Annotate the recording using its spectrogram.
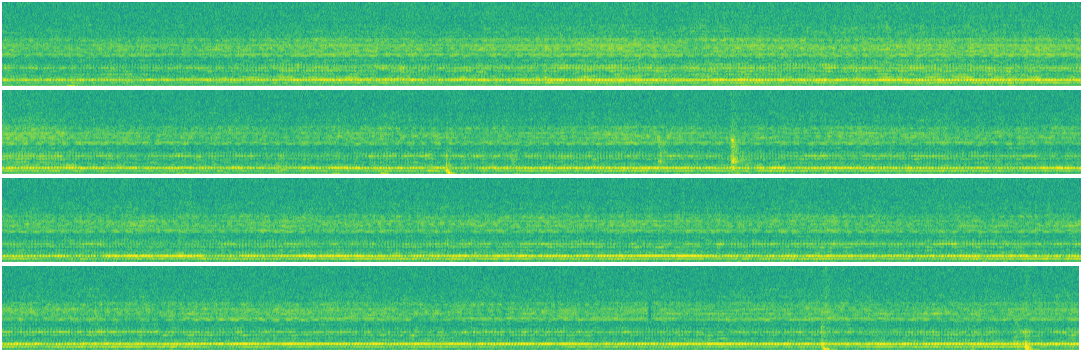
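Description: Near silence: a faint steady electronic hum with two thin high tones, with a few faint clicks a little before the middle.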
